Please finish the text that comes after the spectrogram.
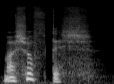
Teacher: So the I sound in the masculine is a helping vowel and not part of the tail because of the f, t, sh coming together.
